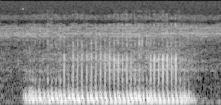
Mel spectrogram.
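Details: Sleeping French Bulldog giving one loud, gravelly, low-pitched snore lasting just over a second, with a fast fluttering rattle throughout, in a quiet room.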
